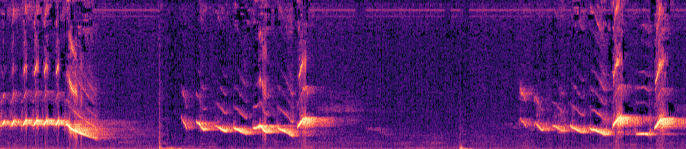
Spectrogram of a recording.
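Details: Singing common iora (sirtu cipoh) used as a training lure for young birds: a descending slur, then stepped phrases of whistled notes dropping in pitch, separated by silence and a couple of soft clicks.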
